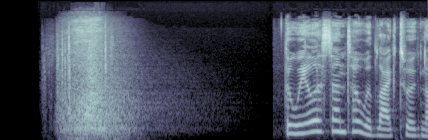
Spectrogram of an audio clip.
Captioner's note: paper rustling; logo whooshes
